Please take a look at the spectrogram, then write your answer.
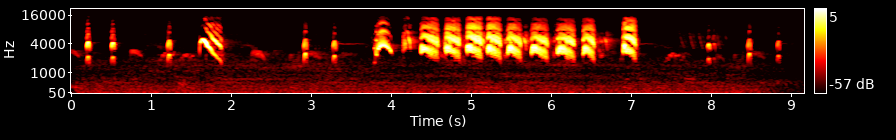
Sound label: calls; TX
